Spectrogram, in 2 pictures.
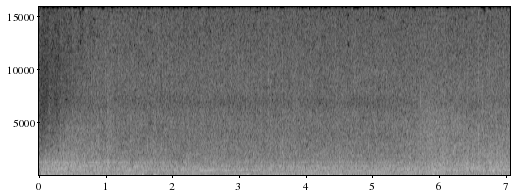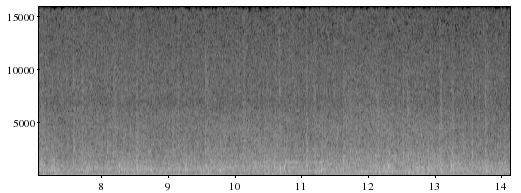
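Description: Rough waves churn and crash loudly.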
